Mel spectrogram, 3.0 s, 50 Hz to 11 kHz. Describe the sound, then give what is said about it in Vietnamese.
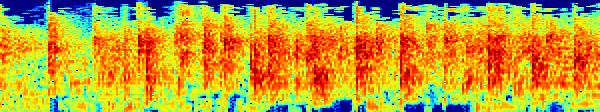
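An audience applauds steadily for about three seconds, many hands clapping in a dense, even patter with sharp bright claps, no voices heard over it. “Hay thì vỗ tay 8 tháng chứ đừng có làm theo.”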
